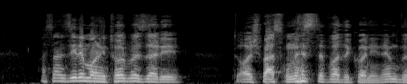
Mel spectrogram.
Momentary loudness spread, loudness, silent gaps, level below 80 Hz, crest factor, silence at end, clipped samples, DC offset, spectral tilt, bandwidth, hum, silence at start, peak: 9 LU; -22 LUFS; none; -58 dBFS; 14 dB; 0 s; under 0.1%; under 0.1%; -5.5 dB/octave; 11.5 kHz; none; 0.4 s; -8 dBFS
